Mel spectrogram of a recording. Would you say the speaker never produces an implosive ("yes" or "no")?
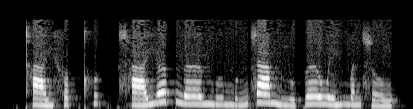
yes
